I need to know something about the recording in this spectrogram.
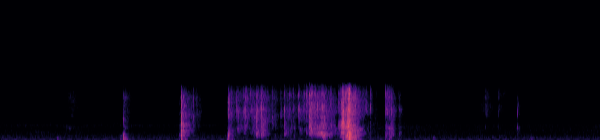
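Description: Two light clicks, then about two seconds of crinkling plastic as trading cards and their clear plastic sleeves are handled, loudest about three and a half seconds in.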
